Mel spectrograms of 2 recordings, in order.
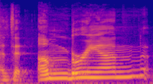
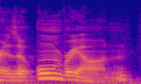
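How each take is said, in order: First: "Umbreon" starting with "um" as in umbrella; English pronunciation. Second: "Umbreon" starting with a long "oom"; German-style pronunciation. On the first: Asking viewers about the Pokemon name, "Umbreon" as UM-bree-un. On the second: Asking viewers about the Pokemon name, "Umbreon" as OOM-bree-on. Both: Shown as a demonstration. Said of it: "speaking everything with a Deutsch German accent".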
